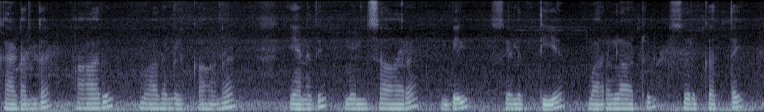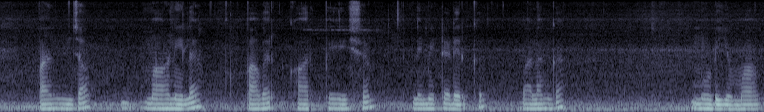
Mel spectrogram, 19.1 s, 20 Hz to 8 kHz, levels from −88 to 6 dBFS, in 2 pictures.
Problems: background sounds at intervals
